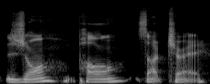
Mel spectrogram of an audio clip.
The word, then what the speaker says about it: Jean-Paul Sartre: Let's hear that again. – Jean-Paul Sartre, right? – Magnifique. I would have murdered the French pronunciation on that.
